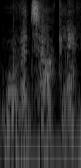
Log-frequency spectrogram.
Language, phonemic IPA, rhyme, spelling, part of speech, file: Norwegian Bokmål, /huːʋədˈsɑːklɪ/, -ɪ, hovedsakelig, adverb, No-hovedsakelig.ogg
- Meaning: mainly, chiefly, primarily, predominantly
